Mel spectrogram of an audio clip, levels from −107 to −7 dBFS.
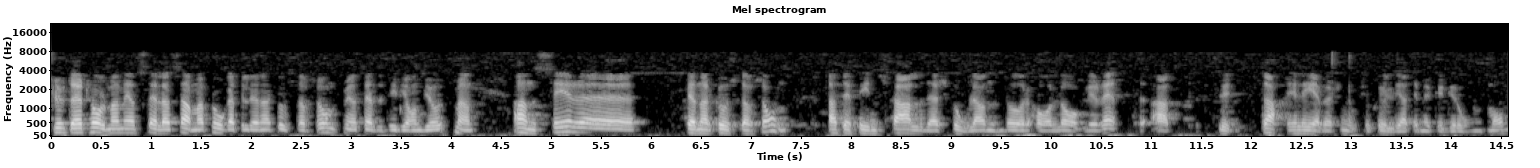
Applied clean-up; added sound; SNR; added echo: classical method Wiener filter.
